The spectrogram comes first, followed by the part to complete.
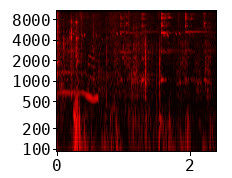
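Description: Hand churning of curd with a rope-pulled wooden churn in a metal pot: low knocks and scattered clicks. A long wavering animal call, begun just before, fades out about half a second in.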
